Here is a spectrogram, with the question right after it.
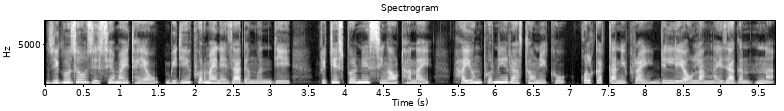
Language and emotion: Bodo, neutral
